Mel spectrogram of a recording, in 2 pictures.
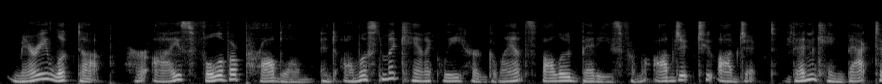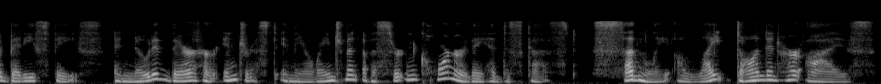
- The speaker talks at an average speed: Yes, average, 170 wpm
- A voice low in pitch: No, medium, 155 Hz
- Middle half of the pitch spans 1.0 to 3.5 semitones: No, wide, 5.5 semitones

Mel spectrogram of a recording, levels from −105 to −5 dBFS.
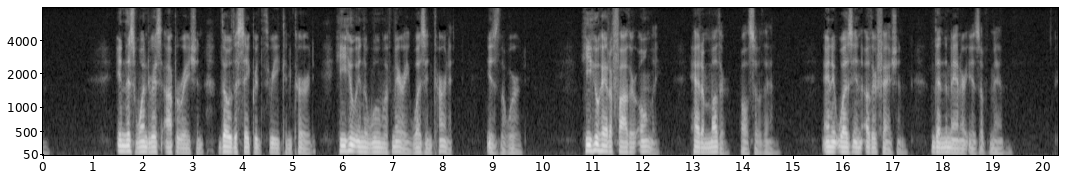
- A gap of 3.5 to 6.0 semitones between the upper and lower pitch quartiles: Yes, average, 4.0 semitones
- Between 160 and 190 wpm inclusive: No, slow, 135 wpm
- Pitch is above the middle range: No, very low, 90 Hz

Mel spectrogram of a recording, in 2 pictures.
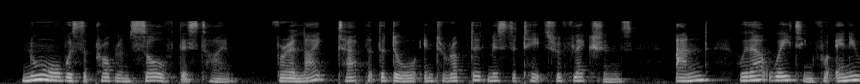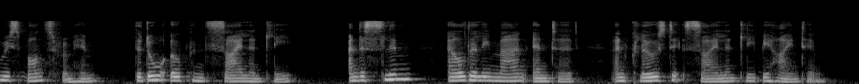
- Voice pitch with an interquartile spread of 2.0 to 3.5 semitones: No, average, 4.1 semitones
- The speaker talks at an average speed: Yes, average, 150 wpm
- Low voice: No, medium, 165 Hz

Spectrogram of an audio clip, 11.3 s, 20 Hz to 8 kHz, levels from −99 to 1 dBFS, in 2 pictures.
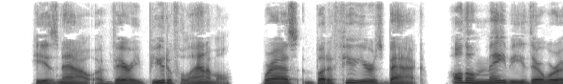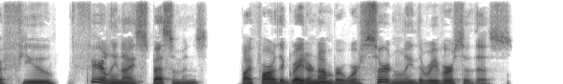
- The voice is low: Yes, low, 120 Hz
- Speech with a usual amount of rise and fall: No, wide, 6.0 semitones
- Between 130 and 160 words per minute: No, average, 175 wpm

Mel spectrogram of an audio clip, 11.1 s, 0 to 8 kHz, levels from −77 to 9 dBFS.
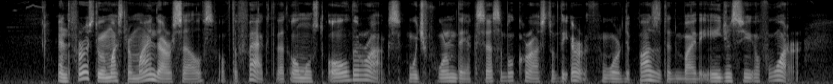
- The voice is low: Yes, low, 120 Hz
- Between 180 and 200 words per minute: No, average, 155 wpm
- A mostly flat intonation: No, average, 4.2 semitones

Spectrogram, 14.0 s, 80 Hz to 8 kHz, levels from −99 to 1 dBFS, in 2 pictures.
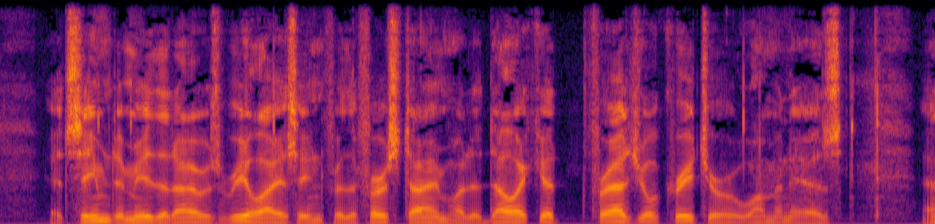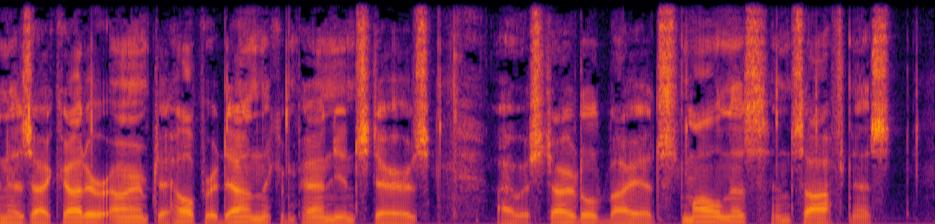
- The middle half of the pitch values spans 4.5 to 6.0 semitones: No, narrow, 2.5 semitones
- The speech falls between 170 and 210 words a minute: Yes, average, 175 wpm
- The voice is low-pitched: Yes, very low, 85 Hz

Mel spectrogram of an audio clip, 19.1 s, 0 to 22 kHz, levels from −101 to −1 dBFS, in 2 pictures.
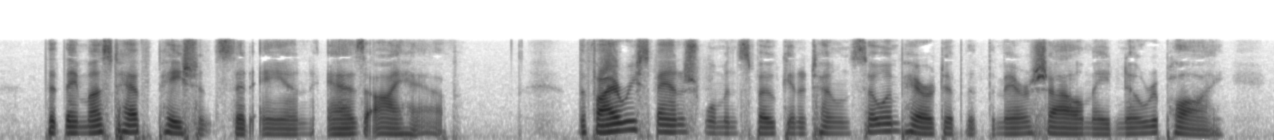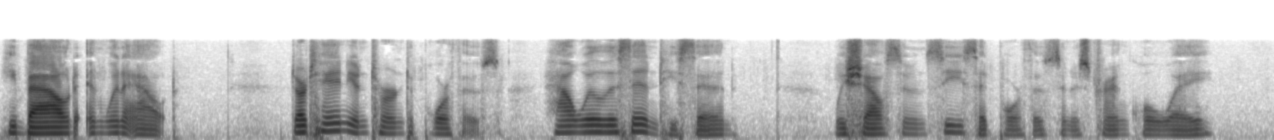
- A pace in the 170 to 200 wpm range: No, average, 160 wpm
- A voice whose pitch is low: Yes, low, 130 Hz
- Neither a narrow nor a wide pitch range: Yes, average, 4.0 semitones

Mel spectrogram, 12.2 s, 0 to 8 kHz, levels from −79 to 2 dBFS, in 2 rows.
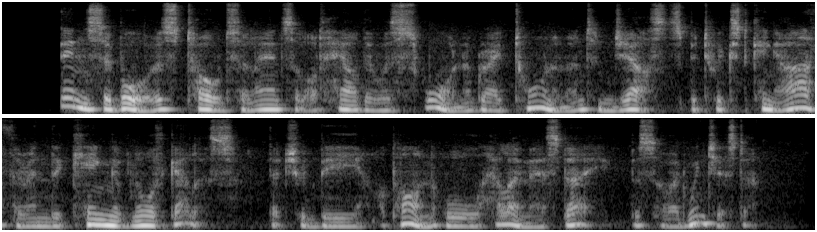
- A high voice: No, low, 130 Hz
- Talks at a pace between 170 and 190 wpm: No, average, 155 wpm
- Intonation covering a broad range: No, average, 4.4 semitones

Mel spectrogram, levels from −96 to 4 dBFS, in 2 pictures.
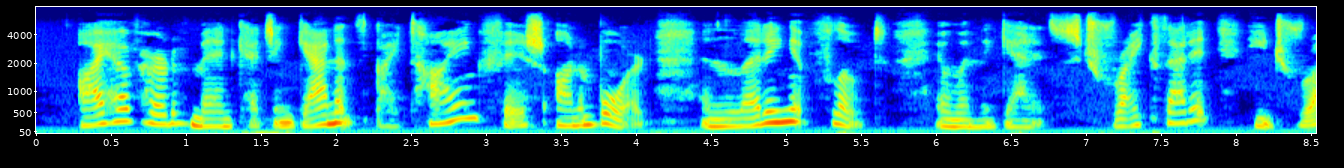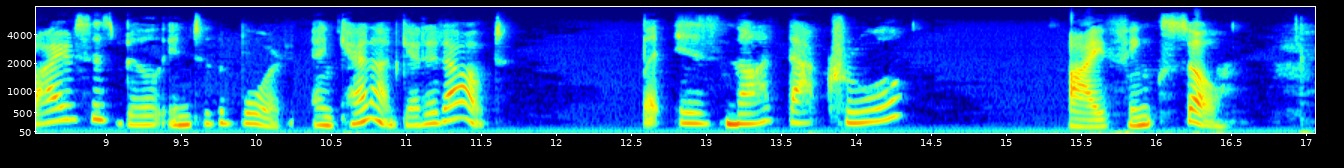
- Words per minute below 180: Yes, average, 160 wpm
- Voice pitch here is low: No, high, 235 Hz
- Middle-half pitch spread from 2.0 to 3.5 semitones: No, wide, 5.5 semitones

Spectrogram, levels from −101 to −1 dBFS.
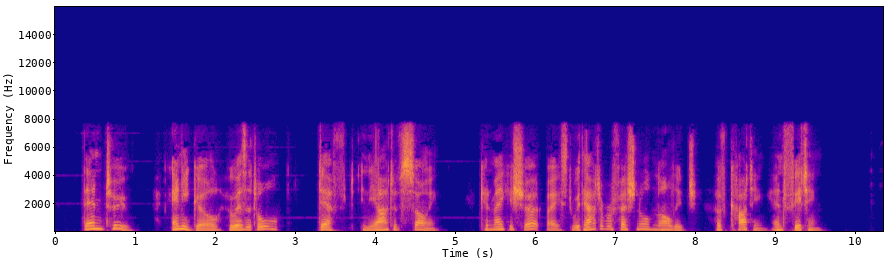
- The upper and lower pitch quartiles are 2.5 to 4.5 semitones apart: No, wide, 5.6 semitones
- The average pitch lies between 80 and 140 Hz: No, medium, 155 Hz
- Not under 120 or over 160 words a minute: Yes, average, 155 wpm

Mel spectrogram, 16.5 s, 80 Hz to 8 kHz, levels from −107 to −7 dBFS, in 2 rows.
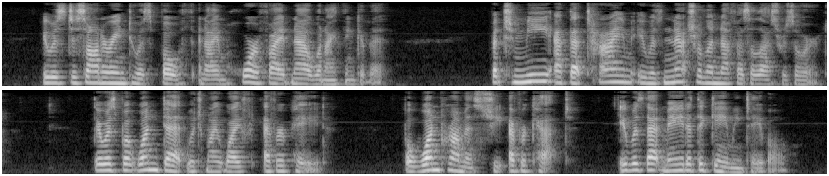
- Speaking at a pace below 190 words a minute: No, average, 195 wpm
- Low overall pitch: No, high, 190 Hz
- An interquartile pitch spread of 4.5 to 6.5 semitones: No, average, 4.1 semitones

